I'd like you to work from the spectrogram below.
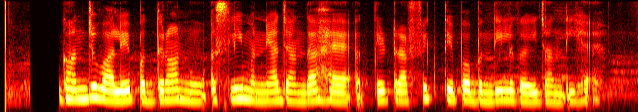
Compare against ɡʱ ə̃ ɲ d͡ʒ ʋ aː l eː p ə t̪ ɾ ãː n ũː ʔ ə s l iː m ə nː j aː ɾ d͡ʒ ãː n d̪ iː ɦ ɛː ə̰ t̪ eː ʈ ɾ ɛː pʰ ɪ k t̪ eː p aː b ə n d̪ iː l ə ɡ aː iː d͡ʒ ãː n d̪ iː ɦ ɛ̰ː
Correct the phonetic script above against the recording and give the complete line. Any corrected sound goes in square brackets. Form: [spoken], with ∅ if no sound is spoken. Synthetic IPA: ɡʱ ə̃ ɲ d͡ʒ ʋ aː l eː p ə [d̪] ɾ ãː n ũː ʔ ə s l iː m ə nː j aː [∅] d͡ʒ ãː n d̪ [aː] ɦ ɛː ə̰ t̪ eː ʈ ɾ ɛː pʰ ɪ k t̪ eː p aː b ə n d̪ iː l ə ɡ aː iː d͡ʒ ãː n d̪ iː ɦ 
